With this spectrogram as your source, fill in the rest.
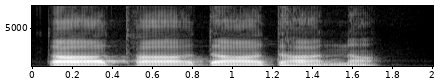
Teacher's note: दंत यह दांतों से निकल दांत नहीं होंगे तोय बोल नहीं पाओगे त थ द ध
